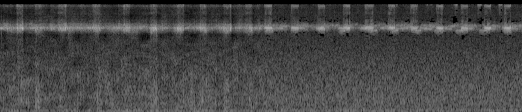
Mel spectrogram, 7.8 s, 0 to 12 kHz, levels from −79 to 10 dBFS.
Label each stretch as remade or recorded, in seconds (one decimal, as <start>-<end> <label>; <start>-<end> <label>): 0.0-3.9 remade; 3.9-7.8 recorded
